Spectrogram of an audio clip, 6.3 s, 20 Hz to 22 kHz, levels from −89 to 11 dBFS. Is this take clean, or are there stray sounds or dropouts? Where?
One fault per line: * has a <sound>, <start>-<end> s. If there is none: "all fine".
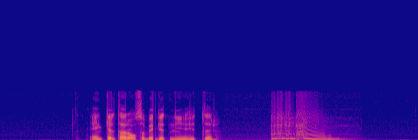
* has a dropout, 2.3-2.3 s
* has a throat clearing, 4.0-5.4 s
